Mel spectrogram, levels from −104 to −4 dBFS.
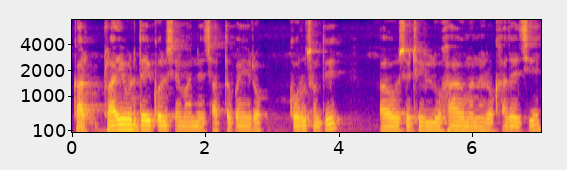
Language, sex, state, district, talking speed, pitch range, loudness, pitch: Odia, male, Odisha, Malkangiri, 50 wpm, 110-125 Hz, -17 LUFS, 115 Hz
